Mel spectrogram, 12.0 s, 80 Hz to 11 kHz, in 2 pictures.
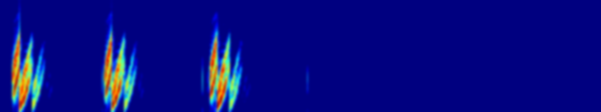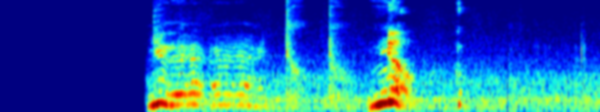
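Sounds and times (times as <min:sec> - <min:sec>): cartoon falling pitch hits: 0:00.2 - 0:00.4, 0:01.1 - 0:01.4, 0:02.1 - 0:02.4.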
